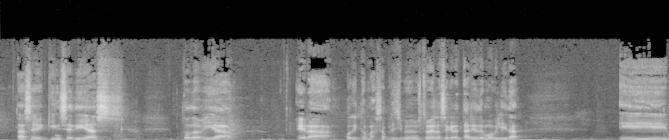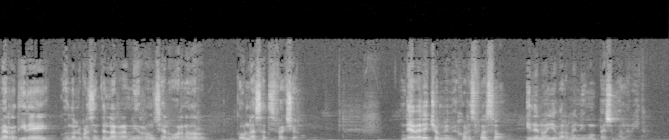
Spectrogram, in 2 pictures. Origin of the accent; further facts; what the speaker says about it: Tlajomulco, Jalisco, Mexico; soy gente de campo, orgullosamente. Soy de Tlajomulco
